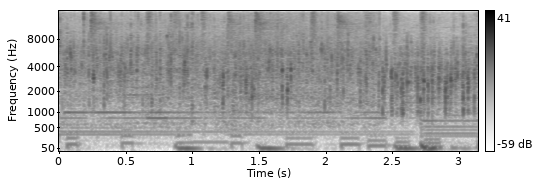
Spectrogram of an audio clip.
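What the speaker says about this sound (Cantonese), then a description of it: "咁炸到金黃色" Meat pieces deep-fry in hot oil until golden, giving a continuous bubbling sizzle over low, pulsing tones and occasional louder surges, close up with no talking.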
